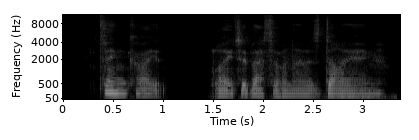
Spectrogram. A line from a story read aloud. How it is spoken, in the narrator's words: Clint mumbled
